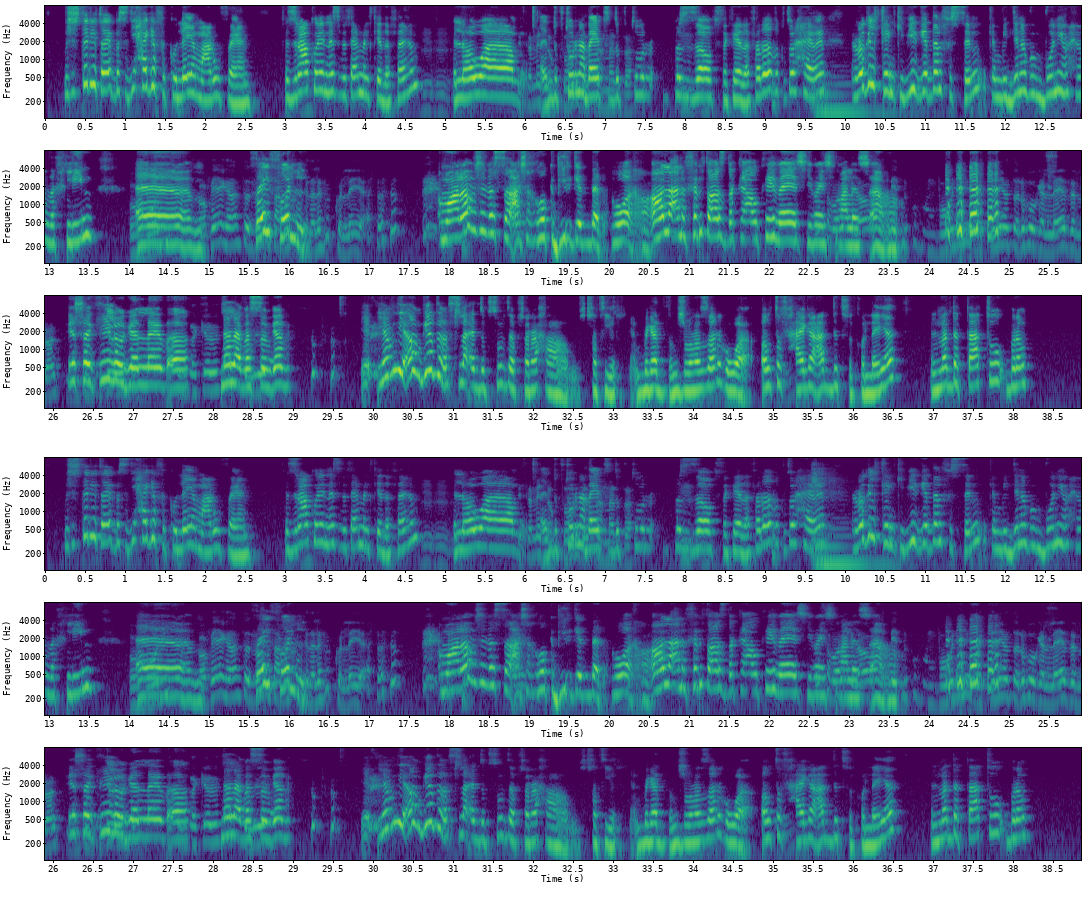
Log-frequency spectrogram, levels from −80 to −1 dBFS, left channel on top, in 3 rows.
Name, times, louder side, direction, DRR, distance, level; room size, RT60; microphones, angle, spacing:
voice 1, 0.2-2.6 3.0-4.7 5.1-7.6 7.9-9.7 10.1-13.5 14.1-14.9 15.6-16.2 17.9-23.6 24.3-24.9 26.2-27.7 28.1-28.9 29.8-36.5 37.0-38.2, left 7 dB, 70° left, 0.4 m, -21 dB
voice 2, 4.7-5.2 6.0-7.3 7.9-8.3 14.0-14.5 14.9-17.3 17.7-18.2 18.8-19.0 20.2-20.5 22.6-27.0 27.4-28.8 29.9-30.1 35.1-35.3, equal, ahead, 0.8 m, -36 dB
Guitar, 9.6-10.8, right 3 dB, 75° right, 0.9 m, -37 dB
8.8 x 4.5 x 3.7 m
head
